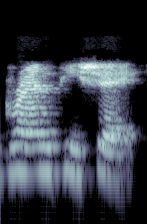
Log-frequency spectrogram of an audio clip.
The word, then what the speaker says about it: Granpeesheh: So when I grew up in England, we just started with Granpeesheh, and that's how you pronounce it, Granpeesheh, and like no emphasis on any part of it.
